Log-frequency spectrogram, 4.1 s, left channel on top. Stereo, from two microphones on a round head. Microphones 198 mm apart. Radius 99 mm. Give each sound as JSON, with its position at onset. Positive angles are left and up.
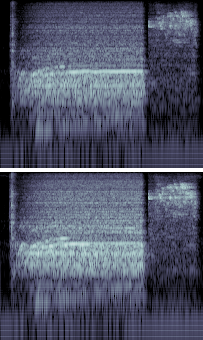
{"t": 0.2, "sound": "a hair dryer", "side_deg": -75, "distance_m": 1.1}
{"t": 3.0, "sound": "a bird", "side_deg": -35, "distance_m": 1.7}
